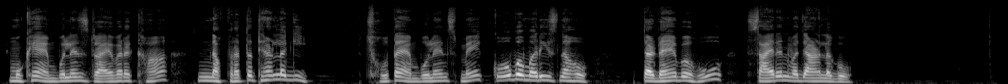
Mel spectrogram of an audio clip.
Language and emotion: Sindhi, disgusted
